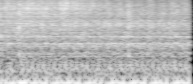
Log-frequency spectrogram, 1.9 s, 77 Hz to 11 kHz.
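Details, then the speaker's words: Kawasaki 1000 ATV V-twin after airbox delete with individual filters and rejetted carbs, in neutral, no choke, just started: steady, even low thump, smooth clean idle; loud crankcase vent. "hey there we go smooth too real smooth that crankcase vent is so loud"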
